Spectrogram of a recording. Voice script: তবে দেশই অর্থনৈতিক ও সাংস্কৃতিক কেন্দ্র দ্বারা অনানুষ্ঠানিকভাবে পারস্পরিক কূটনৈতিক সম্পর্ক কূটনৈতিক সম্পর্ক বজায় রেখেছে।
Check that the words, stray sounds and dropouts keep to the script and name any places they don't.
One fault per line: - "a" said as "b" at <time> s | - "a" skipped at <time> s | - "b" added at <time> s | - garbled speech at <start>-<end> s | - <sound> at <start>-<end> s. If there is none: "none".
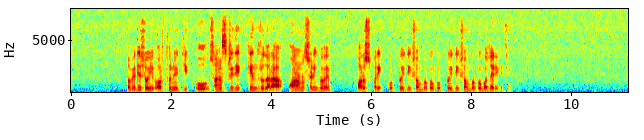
none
